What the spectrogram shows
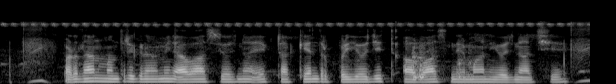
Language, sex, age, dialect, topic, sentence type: Maithili, male, 18-24, Eastern / Thethi, agriculture, statement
